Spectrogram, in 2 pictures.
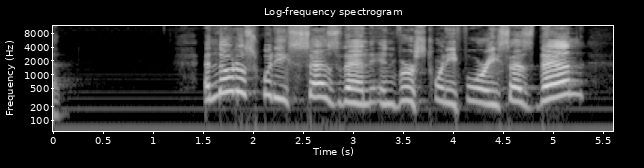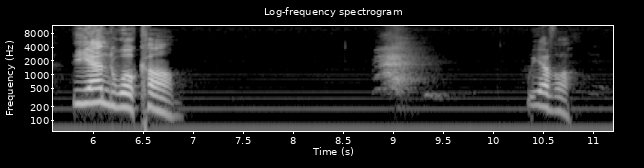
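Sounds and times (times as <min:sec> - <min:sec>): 
faint steady electrical hum: 0:00.0 - 0:11.2
speech: 0:01.5 - 0:06.9, 0:10.4 - 0:10.8
woman sneezing: 0:08.8 - 0:09.6.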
